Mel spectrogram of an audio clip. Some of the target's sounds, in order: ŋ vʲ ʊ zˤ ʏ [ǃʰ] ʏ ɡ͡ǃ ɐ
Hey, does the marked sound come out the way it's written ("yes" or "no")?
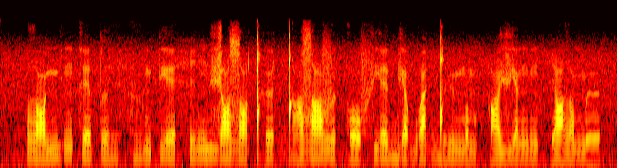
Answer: yes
